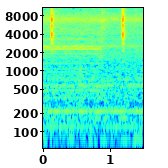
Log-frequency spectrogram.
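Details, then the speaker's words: 1993 International Super 100 electric fence charger, pulsing with sharp ticks about once a second over a low steady hum, but the light isn't flashing. No spark across a screwdriver and the sound doesn't change when shorted: bad transformer, low/no output. "you get no spark or nothing doesn't even change the sound if I dog if i s it out so we've got a bad Transformer in this thing is what we've got going on now"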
